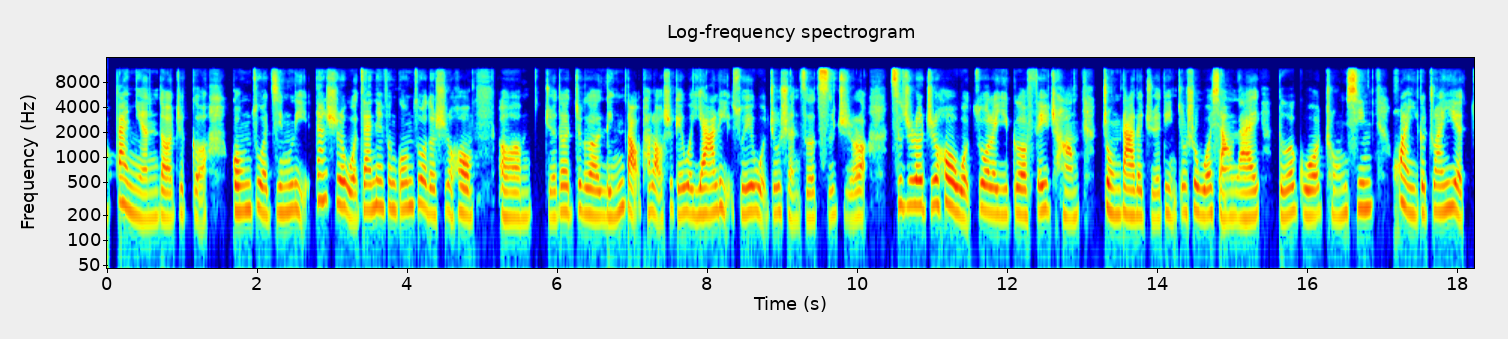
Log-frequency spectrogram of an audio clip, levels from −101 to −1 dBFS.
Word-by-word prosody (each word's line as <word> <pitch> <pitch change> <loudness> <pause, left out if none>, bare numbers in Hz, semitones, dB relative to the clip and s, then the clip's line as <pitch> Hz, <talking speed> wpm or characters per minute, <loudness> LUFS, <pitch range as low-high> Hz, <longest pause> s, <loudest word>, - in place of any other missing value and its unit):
半 275 -6 +3
年 185 -2 -4
的 190 -2 +1
这 210 +1 -7
个 - - -4 0.3
工 230 +1 +1
作 235 -3 -1
经 225 +2 -3
历， 405 - -7
但 305 0 -1
是 280 -4 +2
我 190 -7 +1
在 240 +3 +1
那 260 +1 -2
份 250 -1 -5
工 245 +2 -3
作 270 -1 0
的 215 -2 -3
时 225 +3 -3
候， 205 0 +2 0.3
呃， 190 -1 -1 0.3
觉 190 -1 -5
得 225 +2 -1
这 240 +3 -3
个 210 -3 +1
领 195 +5 -5
导 - - +4
他 215 - -5
老 220 - 0
是 - - -2
给 215 -3 -4
我 225 0 -1
压 215 +1 +3
力， 235 0 -5
所 215 - -4
以 220 - +2
我 225 - -2
就 215 0 -4
选 175 -6 -3
择 185 +1 -4
辞 190 +1 +5
职 190 -4 -3
了。 190 +1 0 0.3
辞 270 - +4
职 260 0 -2
了 265 0 +5
之 260 +3 +2
后， 270 -1 +6
我 200 -3 +2
做 240 -2 +1
了 215 - +1
一 210 0 -4
个 210 0 +2
非 225 +4 0
常 190 -4 -1 0.3
重 220 -5 +3
大 205 -1 +7
的 200 0 -2
决 185 -1 -7
定， 210 +1 -8
就 225 - -5
是 230 +2 0
我 205 -1 +1
想 185 -2 +3
来 190 +1 +2 0.2
德 210 +3 -1
国 200 -2 0
重 200 +1 -8
新 245 +2 +5 0.3
换 265 -9 +3
一 - - -8
个 215 +1 -3
专 230 +2 -2
业 250 - +2
读 - - -29
读 - - -13
215 Hz, 250 characters per minute, -23 LUFS, 200-240 Hz, 0.3 s, 大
